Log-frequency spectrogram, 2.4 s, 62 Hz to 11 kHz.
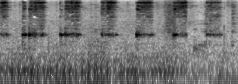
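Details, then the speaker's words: Honda Supra X 125 valve being hand-lapped (no drill) after engine rebore and piston replacement: even rhythmic back-and-forth rasping about twice a second, now fine-toned with no gritty catch after about 5 minutes, valve seating smoothly, lapping done. "bunyinya sudah semakin halus. Berarti sudah cukup ya."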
